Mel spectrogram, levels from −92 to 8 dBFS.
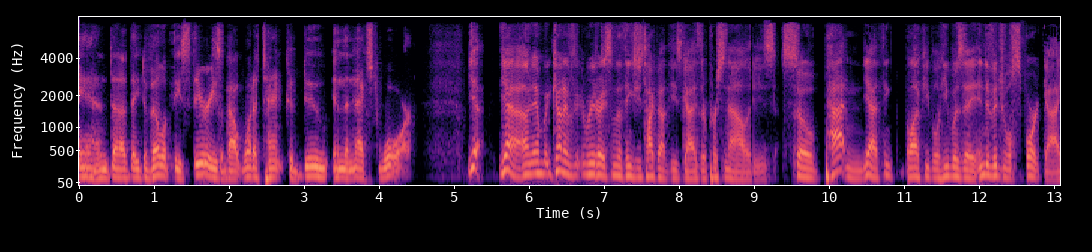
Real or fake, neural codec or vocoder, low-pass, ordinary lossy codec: fake; vocoder, 44.1 kHz, 80 mel bands, Vocos; 7.2 kHz; AAC, 32 kbps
